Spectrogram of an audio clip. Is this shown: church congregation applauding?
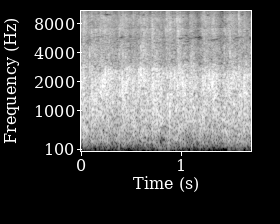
yes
